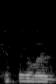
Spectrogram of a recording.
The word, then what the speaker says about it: Cthulhu: C-T-H-U-L-H-U, as in Call of Blank. How do you pronounce that name? – I've always gone with Cthulhu, but I've heard the harder, you know, Cthulhu as being, you know, quote-unquote also acceptable.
